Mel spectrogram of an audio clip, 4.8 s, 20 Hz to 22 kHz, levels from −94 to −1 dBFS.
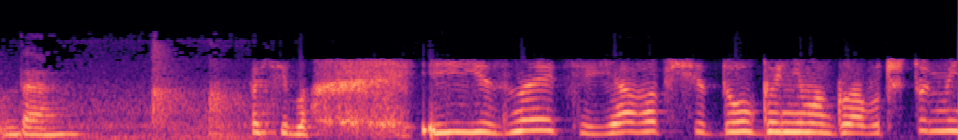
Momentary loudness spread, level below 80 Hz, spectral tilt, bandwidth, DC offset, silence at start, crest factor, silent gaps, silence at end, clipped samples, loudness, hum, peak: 15 LU; -52 dBFS; -7 dB/octave; 6.6 kHz; under 0.1%; 0 s; 12 dB; none; 0 s; under 0.1%; -19 LUFS; none; -8 dBFS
